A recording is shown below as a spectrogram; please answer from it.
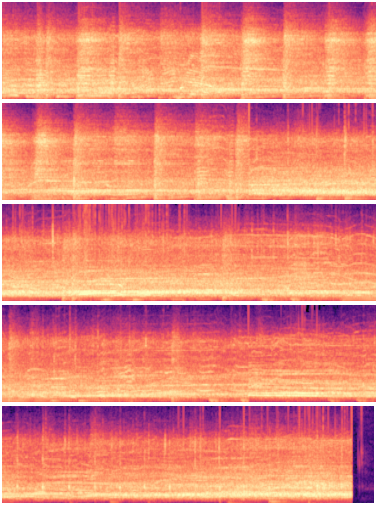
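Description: A large crowd cheering and whooping over loud music with a steady beat; the beat stops about eight seconds in while the cheering goes on.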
